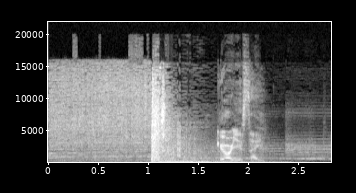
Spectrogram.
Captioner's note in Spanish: Disparo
